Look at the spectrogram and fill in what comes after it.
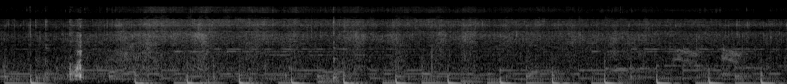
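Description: Diced potatoes and capsicum frying and sizzling in an open steel kadai, stirred and turned over with a flat metal spatula.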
